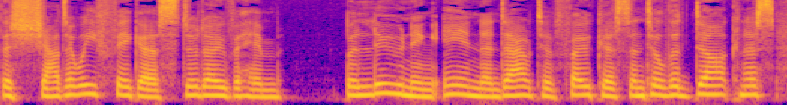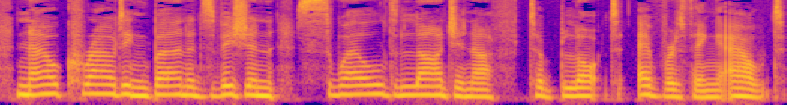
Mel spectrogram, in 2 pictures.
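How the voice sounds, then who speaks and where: A woman's dramatic tone at medium pitch, with fairly even intonation and a moderate pace. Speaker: audiobook narrator. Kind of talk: scripted audiobook narration. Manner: dramatic, suspenseful; measured, expressive storytelling.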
